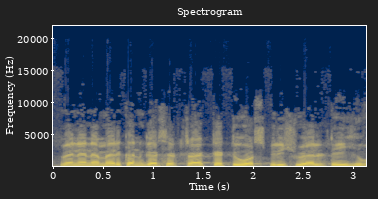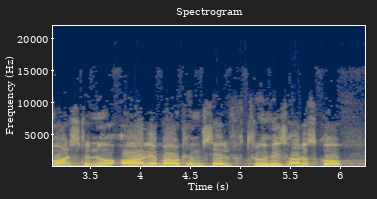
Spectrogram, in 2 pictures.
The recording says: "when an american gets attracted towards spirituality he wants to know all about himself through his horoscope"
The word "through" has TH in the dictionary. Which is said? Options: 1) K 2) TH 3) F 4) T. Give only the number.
4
